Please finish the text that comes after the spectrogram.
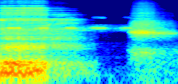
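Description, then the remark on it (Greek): A man lying in bed snores in deep sleep: one rough, rumbling snort on the inhale, a thin whistling breath, then a second raspy snore, moderately loud with no talking. “Ύστερα ξάπλωσε στο κρεβάτι του και έπειτα από λίγο άρχισε να ροχαλίζει σαν να βρισκόταν στον πιο βαθύ ύπνο.”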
